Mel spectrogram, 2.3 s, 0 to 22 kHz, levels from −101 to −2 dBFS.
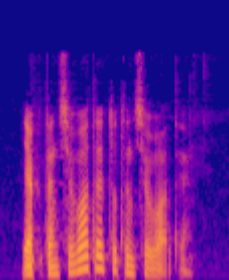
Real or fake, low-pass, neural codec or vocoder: real; 9.9 kHz; none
